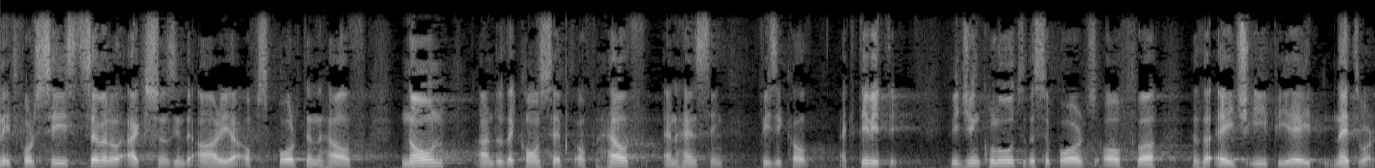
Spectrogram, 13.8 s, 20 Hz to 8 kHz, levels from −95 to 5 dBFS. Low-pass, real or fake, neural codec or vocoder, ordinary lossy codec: 7.2 kHz; real; none; none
